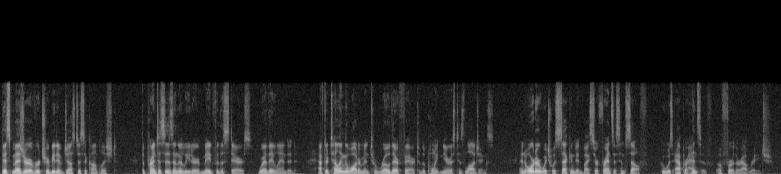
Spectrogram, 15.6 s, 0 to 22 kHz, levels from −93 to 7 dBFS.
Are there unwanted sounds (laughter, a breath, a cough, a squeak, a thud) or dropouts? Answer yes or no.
no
